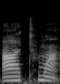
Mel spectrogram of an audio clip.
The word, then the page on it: aa_thavaa~: Hindi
